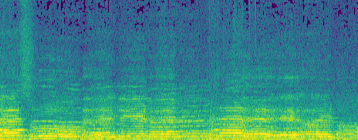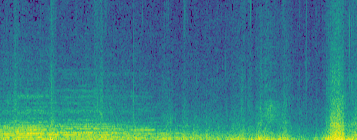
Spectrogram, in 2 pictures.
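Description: Slow sung chant: voices hold and move between long notes, then fade away over the second half. A couple of soft knocks are heard about three and six seconds in.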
